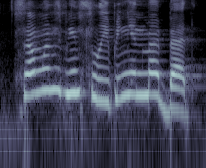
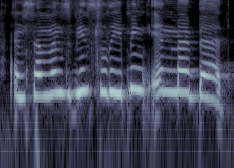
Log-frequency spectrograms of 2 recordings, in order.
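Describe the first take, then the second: First: It is said in a deep, cross voice. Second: It is said in a tiny, squeaky voice.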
